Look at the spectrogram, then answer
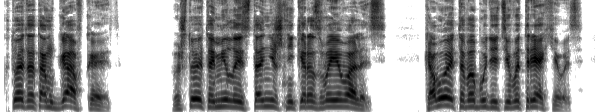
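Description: A man's voice: fairly high pitch, lively intonation, normal speed, no room sound, clean studio sound, lightly acted. A man voicing a composed young Cossack officer who speaks in curt, scornful threats in an audiobook. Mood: commanding.

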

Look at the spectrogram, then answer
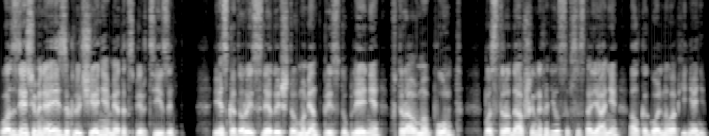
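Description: A man's voice: mid-range voice, expressive, normal speed, darkish tone, breathy edge, no room sound, pitched above the performer's own voice. A man voicing a cynical, bigoted male police investigator who questions with dry, needling remarks.

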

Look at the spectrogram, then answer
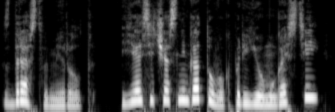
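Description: A woman voicing a sharp-tongued young witch heroine with quick, sarcastic retorts in a fantasy audiobook. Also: mid-range voice, very animated, dry recording, clean studio sound, pitched above the performer's own voice, close to an everyday voice. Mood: sardonic.

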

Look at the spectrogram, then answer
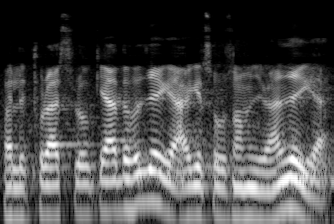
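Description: A man's voice: mid-range voice, fairly even intonation, fast talker, fairly bright tone, a little hiss or hum. A man teaching a class on Sanskrit grammar. He repeats key terms and puts questions to his students. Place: ashram classroom. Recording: long hall reverb.

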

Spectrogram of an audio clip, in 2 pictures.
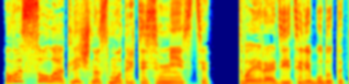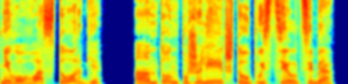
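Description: A woman's voice: sits high, lively intonation, a little fast, dry recording, studio quality, voice pushed up. A woman doing a confident, wry young friend. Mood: reassuring.

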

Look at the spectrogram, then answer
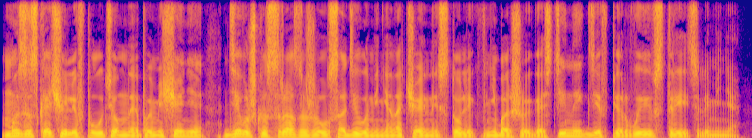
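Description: A man narrating a first-person adventure audiobook in a steady, measured way. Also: sits low, smooth, no room sound, studio quality.

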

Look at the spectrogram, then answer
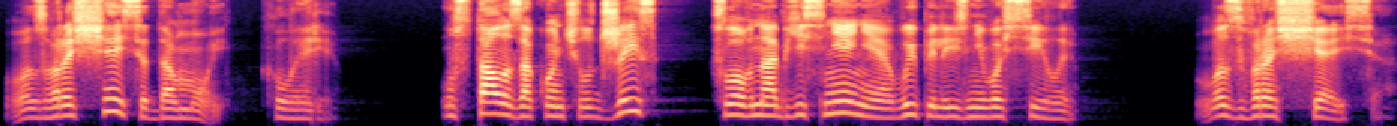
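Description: A woman doing a cold, low-voiced young man in an audiobook. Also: no room sound, clean studio sound, natural voice. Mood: weary. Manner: low, slow, weary, sometimes shouting. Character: cold, bitter young man, stern and harsh.

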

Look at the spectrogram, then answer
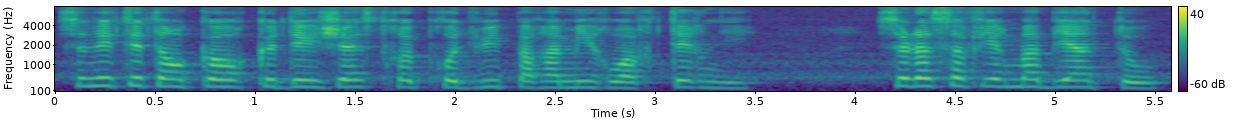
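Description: A woman narrating a classic swashbuckling novel in a measured, expressive reading voice. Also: fairly high pitch. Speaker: audiobook reader.

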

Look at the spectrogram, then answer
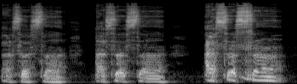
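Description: A man's voice: mid-range voice, animated, measured pace, husky. A man reading an audiobook, voicing a proud young noblewoman who is furious and contemptuous. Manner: shouting, raging, contemptuous. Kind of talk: audiobook character voice.

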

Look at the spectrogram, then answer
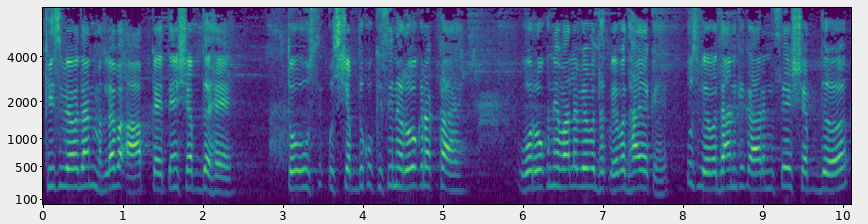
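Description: In a high-pitched, steady tone, a man teaches a class on a classical philosophy text. He reads the Sanskrit lines slowly, puts them in plain terms, and poses questions to the class that he answers himself.

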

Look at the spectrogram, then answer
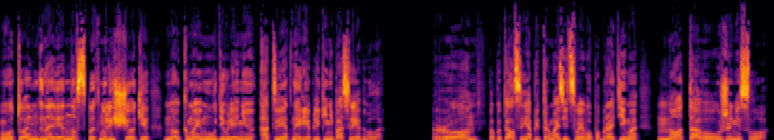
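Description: A man narrating an audiobook in the first person, with a lively, wide-ranging voice. His storytelling is wry and ironic, and the close recording sounds dry. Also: mid-range voice, normal speed, hardly any pauses, no room sound.

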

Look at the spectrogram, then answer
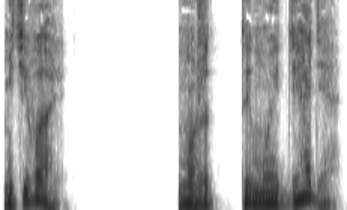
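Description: A man's voice: lowish voice, very animated, a little slow, mellow, no echo, clean studio sound, full character voice. A man voicing an anxious young boy who presses with emotional, pleading questions in an audiobook.

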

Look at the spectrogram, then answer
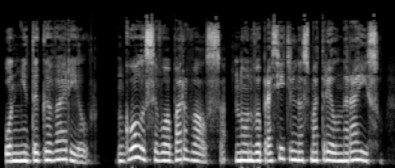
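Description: A woman reading a literary story aloud as an audiobook narrator, calm and even. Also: mid-range voice, normal speed, dry recording, studio quality. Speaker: audiobook reader.

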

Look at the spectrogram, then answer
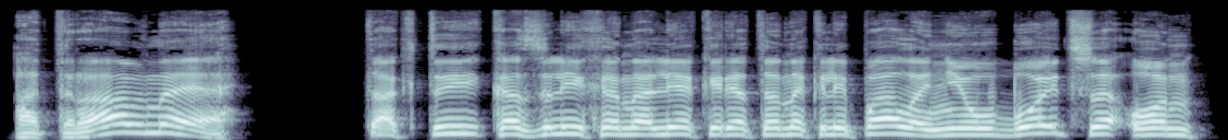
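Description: A man's voice: high voice, lively intonation, unhurried, clean tone, dry recording, clean studio sound, voice pushed up. A man voicing a cruel boyar who interrogates a prisoner, issuing commands in a sneering tone. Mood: mocking. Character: cruel stern male boyar interrogator, mocking.

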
